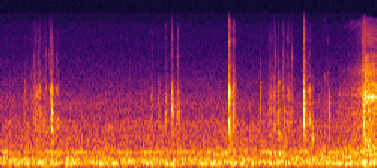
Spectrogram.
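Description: A computer keyboard is typed on in short bursts of close, crisp key clicks with brief pauses between them, quiet and without talk, while a telnet command is entered.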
